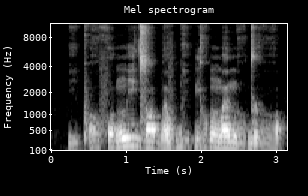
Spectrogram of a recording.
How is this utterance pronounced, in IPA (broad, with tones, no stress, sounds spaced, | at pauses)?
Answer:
i̤˨ pʼ ɔ̤˧ f o˧ ŋ͡m i˦ d͡z ɔ˧ b ɐ˨˦ v b i̤˦ p j ɔ̤˦ ŋ͡m ɐ˦ n ɔ̤˧ ɡ ɹ ɔ̤˧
